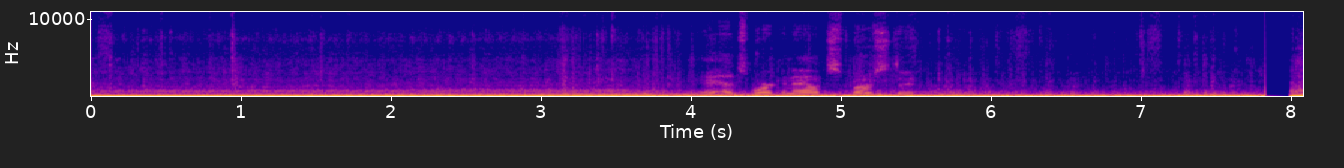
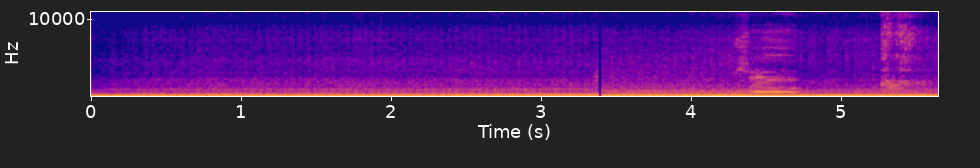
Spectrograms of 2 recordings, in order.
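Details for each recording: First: 1994 Ford F-150 V8 after replacing a bad fuel injector; it previously shook in low gears despite new spark plugs. It now holds a steady, even low idle with a brief blip near the end, running much better: normal idle. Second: 1994 Ford F-150 with new spark plugs, shaking in low gears: uneven, chuffing low idle beat like a train with a missing pulse; cylinder dropping out, owner suspects a bad fuel injector.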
